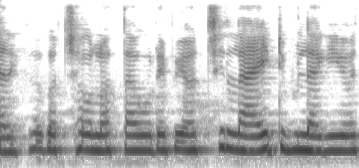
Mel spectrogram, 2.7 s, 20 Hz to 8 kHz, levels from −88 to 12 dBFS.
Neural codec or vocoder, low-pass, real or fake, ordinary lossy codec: none; 7.2 kHz; real; none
